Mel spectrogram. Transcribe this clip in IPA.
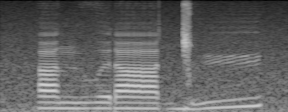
anvɘɾaːɡ͡ǀyː

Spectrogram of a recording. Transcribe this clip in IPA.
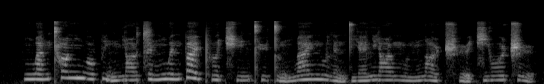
n̪wa˧˥nkʰɑ˥ŋmwɔ˧˥ pḭ˨˩ŋn̪jɑ˧˥ʊ̯t͡sə˧˥n n̪wə˧˥npa˥˧ɪ̯ pʰɤ˥˩t͡ɕʰi˧˥nt̪ʰy˧˥t̪ʊ̰˨˩ŋ n̪wa˥ɪ̯ n̪u˥˩lə̰˨˩nt̪jɛ˧˥ ljɑ˥ʊ̯mʊ˧˥ŋn̪ɑ˥˩ʊ̯ ʈ͡ʂʰɻ̩˨˩ t͡ɕjo˥ʊ̯ʈ͡ʂɻ̩˥˩

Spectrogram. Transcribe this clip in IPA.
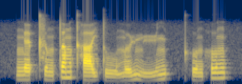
ŋɛː˧p̚t͡sʊ˧ŋ t̪ɐ˥mkʰaː˨jt̪uː˨˩ mɵ˨˥ɥmyː˨˥n | kʰʊ˨ŋhʊ˥ŋ

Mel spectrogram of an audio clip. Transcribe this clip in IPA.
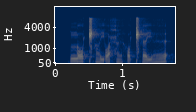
nɔǁʰa̤jɔ ħɛ̤hɔǁʰɛ jɛ̤

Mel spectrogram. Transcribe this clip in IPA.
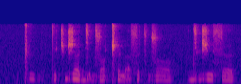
ǁṳ bəʈt̪et͡ʃd͡ʒɜ dʲḛd͡zɒ ǁʰəɳa̰sət͡sd͡zɔ | dʲəd͡ʒi sə

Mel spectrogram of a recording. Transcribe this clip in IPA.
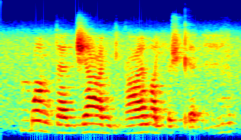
mbɑŋtæ nd͡ʒɛʕeŋɡeɡ ʕæwɑjhœʃkʼɛ ʔɛ̤v

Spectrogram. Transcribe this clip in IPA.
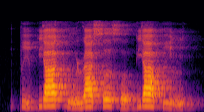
pḭ˨˩pjä˦ kṵ˨˩ɻä˥˨xɤ˥˨xo˩ʊ̯ pjä˥˨pḭ˨˩n

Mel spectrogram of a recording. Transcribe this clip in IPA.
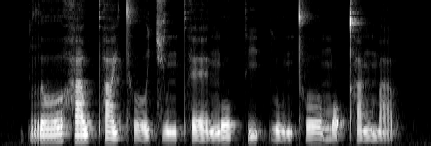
prɤː˦˥ha˦˥w pʰa˧jtʰɤː˩˦t͡ɕu˧n pʰɛː˨˩ŋoː˥˩k̚ ʔi˥˩ʔplu˨˩n tʰɤː˥˩mɔ˦˥ʔkʰa˦˥ŋma˨˩p̚

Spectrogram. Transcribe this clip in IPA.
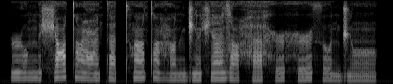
ɹoŋəʃɑt̪ɑ̃ ʕə̃t̪at̪ʰõtˤõ ɦɑ̃nd͡ʒə̃ ʃãzɑ hahə˞ hə˞θo nd͡ʒõ

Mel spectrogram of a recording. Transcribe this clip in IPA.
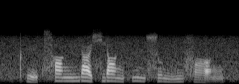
pʰḛ˨˩ɪ̯t͡sʰɑ˦ŋn̪jä˥˨ɕjɑ˥˨ŋ py˥˨n sʊ˥˨ŋn̪u˥˨ fɑ̰˨˩ŋ

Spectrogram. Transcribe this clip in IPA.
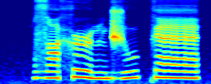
zˤɛxə˞ nd͡ʒu kæ

